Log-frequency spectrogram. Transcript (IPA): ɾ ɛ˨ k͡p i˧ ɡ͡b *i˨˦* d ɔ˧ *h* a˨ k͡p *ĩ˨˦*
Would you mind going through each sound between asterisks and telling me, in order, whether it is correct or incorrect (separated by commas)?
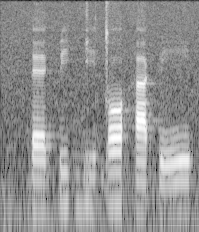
incorrect, correct, correct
